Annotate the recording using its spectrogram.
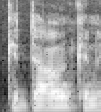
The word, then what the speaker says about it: Gedanken: Well, you said it pretty accurately. Gedanken experiment is, I mean, how I would say it. I think the general rule is when you take a foreign word, you pronounce it like you would in English. But I think that is the German pronunciation.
